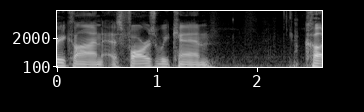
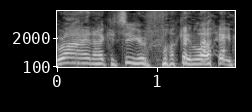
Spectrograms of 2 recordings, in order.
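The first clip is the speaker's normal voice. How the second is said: high, louder yell back; retold shout; 12 semitones higher, 4 dB louder than usual. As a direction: holler it over the pouring rain.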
